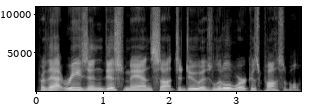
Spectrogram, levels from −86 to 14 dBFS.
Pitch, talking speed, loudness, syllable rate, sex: 165 Hz, 195 wpm, -15 LUFS, 4.3 syllables/s, male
